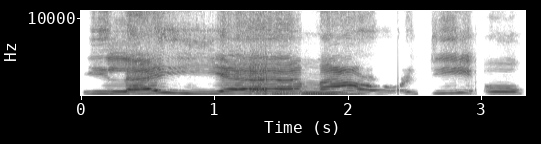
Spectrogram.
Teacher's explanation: Ini ada ro sukun sebelumnya fathah. Jadi ro-nya harus tebal dong.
